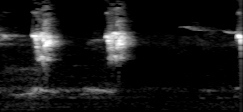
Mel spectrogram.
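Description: A mother bird brooding her egg gives three sharp, bright chirps spaced about a second apart, close and clear against a quiet background.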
